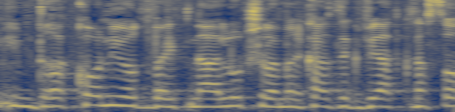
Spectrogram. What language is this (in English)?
Hebrew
